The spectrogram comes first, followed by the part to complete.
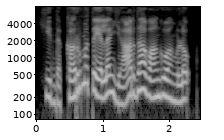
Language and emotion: Tamil, disgusted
